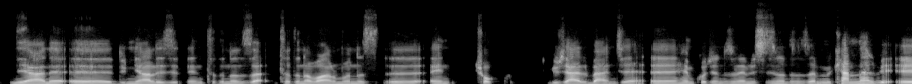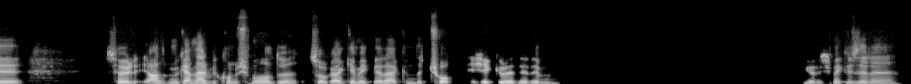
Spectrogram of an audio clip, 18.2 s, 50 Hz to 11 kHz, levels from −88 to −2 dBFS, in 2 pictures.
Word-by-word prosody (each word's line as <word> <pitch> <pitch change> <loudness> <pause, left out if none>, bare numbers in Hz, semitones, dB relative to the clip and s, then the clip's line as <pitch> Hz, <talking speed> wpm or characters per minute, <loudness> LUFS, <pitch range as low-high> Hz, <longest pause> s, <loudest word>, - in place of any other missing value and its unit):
Yani, 105 -2 +2
eee, 105 -1 0
dünya 100 +2 -1
lezzetlerinin 105 +1 -6
tadınaza 95 -1 -3 0.2
tadına 100 0 -3
varmanız, 95 +2 -1
ııı, 95 -1 -3
en 95 0 -3 0.2
çok - - -2 0.5
güzel 95 +1 +1
bence. 85 -3 -1 0.2
Eee, 100 0 +1
hem 115 -2 -3
kocanızın 90 +2 -6
hem 100 0 -2
de - - -7
sizin 95 +1 -2
adınıza. 90 -3 -4
Mükemmel 175 +8 +2
bir, - - 0
eee, 130 0 +5 0.8
söyl 140 0 +5
yalnız 125 - +4
mükemmel 155 +6 +4
bir 155 - -6
konuşma 155 +2 -2
oldu 165 - +1
sokak 100 0 +2
yemekleri 105 -1 +1
hakkında. 100 -1 -1
Çok - - +3 0.2
teşekkür 115 -2 +3
ederim. 100 - -3 2.4
Görüşmek 100 +9 -3
üzere. 135 -2 -2
100 Hz, 120 wpm, -27 LUFS, 95-130 Hz, 2.4 s, eee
